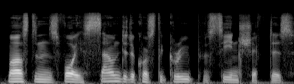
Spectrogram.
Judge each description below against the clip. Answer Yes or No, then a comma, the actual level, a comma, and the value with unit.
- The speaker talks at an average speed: Yes, average, 185 wpm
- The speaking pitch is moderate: No, low, 100 Hz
